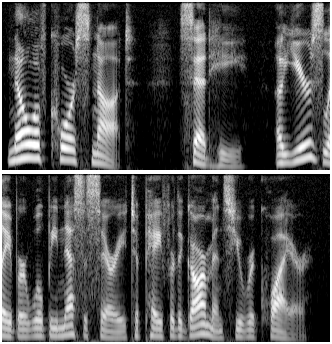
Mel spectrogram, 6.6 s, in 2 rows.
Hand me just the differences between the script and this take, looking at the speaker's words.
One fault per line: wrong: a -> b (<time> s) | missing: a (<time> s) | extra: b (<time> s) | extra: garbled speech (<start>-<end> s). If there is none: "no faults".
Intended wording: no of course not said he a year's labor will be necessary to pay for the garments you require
no faults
